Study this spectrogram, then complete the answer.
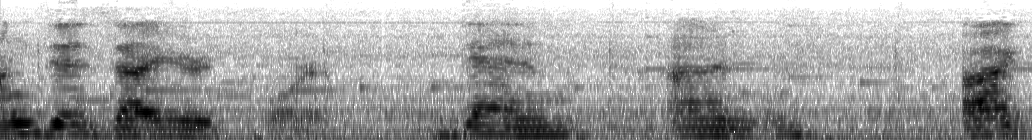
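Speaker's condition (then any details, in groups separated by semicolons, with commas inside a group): ALS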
